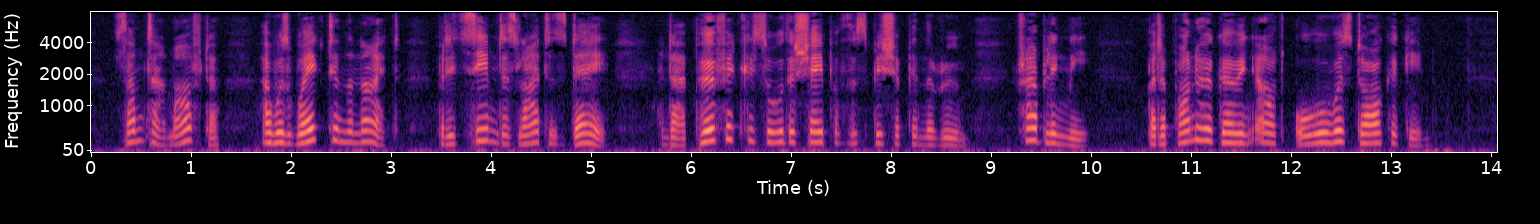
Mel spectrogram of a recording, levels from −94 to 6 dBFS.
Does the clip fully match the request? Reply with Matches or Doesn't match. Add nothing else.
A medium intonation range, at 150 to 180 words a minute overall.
Matches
